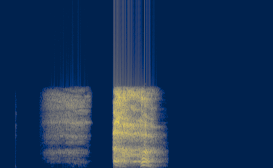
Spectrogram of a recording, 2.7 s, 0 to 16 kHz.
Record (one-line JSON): {"cough_length": "2.7 s", "cough_amplitude": 29755, "cough_signal_mean_std_ratio": 0.32, "survey_phase": "beta (2021-08-13 to 2022-03-07)", "age": "45-64", "gender": "Female", "wearing_mask": "No", "symptom_cough_any": true, "symptom_new_continuous_cough": true, "symptom_fatigue": true, "symptom_headache": true, "symptom_change_to_sense_of_smell_or_taste": true, "smoker_status": "Ex-smoker", "respiratory_condition_asthma": false, "respiratory_condition_other": false, "recruitment_source": "Test and Trace", "submission_delay": "-1 day", "covid_test_result": "Positive", "covid_test_method": "LFT"}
